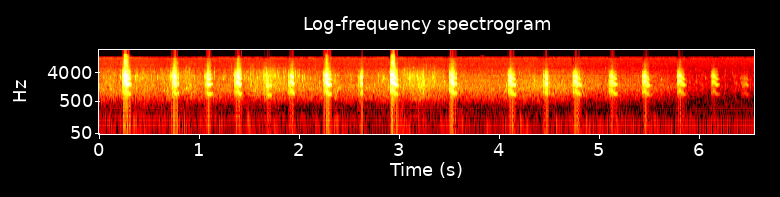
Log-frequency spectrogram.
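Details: Eurasian coot calling, described as the sound that best attracts birds: a steady run of short nasal, harsh notes repeated about three times a second, fading slightly toward the end.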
